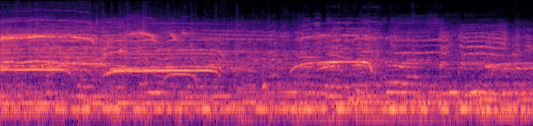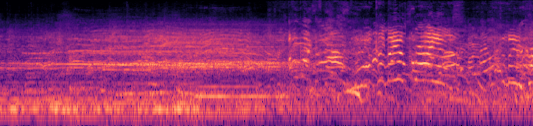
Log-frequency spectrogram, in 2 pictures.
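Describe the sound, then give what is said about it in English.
At Family Day at Fort Jackson, South Carolina, a large crowd of relatives cheers and whoops wildly for new soldiers, a dense wall of overlapping shouts and high-pitched yells that stays loud throughout and swells into sharper shrieks near the end. “The crowd goes wild.”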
